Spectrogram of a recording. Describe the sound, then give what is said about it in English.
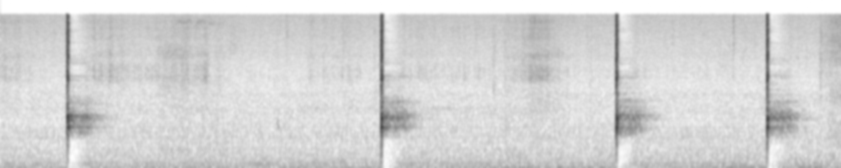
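Four sharp, loud gobbler clucks made on a turkey call, spaced a few seconds apart, each a quick single pop over a low, steady background rumble with no talking. “This is a gobbler cluck.”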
